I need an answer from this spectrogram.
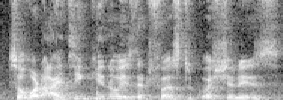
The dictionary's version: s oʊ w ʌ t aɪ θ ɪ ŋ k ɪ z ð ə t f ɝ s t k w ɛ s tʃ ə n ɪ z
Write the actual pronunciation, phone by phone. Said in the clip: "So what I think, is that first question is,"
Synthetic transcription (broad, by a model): s oʊ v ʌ t aɪ t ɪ ŋ k ɪ z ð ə t f ɝ s t k w ɛ s tʃ ə n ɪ z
